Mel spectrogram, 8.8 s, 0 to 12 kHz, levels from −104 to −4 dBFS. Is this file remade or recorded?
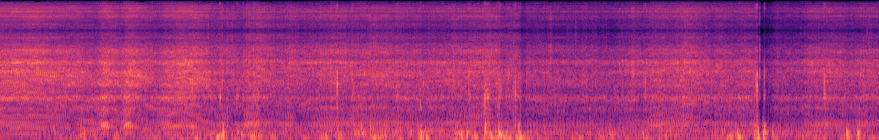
recorded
